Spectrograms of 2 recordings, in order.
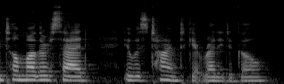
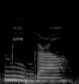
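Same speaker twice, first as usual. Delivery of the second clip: ordinary delivery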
